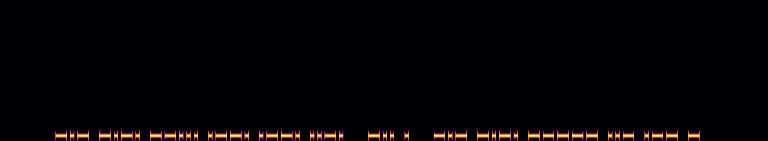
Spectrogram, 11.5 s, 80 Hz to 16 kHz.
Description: Morse code, heard as a keyed tone, about 22 wpm, 700 Hz. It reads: KC7PPF DE KC0UWT
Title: USA Callsign DE Callsign - 6 Characters - 22wpm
